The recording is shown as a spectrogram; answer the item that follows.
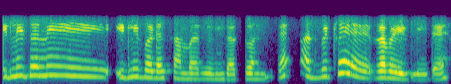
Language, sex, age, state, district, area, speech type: Kannada, female, 30-45, Karnataka, Shimoga, rural, conversation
